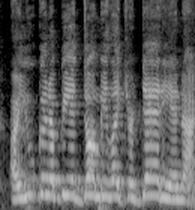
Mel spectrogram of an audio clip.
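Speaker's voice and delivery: put-on strong, tough-sounding Italian man's accent. Retelling John questioning Louie at work, imitating John, a strong Italian man. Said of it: "my best and cleanest impersonation of a of a strong Italian man".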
